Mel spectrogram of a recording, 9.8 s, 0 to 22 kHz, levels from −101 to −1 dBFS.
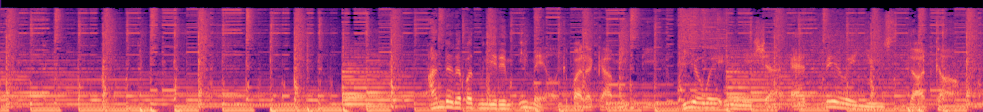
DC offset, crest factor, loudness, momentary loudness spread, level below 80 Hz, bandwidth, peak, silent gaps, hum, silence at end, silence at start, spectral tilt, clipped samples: under 0.1%; 14 dB; -17 LUFS; 5 LU; -26 dBFS; 16.5 kHz; -2 dBFS; none; none; 0 s; 0 s; -5.5 dB/octave; under 0.1%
